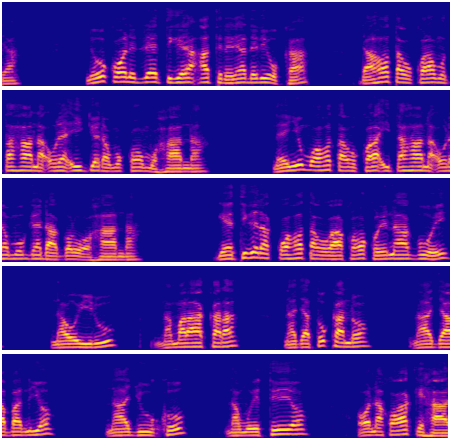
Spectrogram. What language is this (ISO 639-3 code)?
kik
